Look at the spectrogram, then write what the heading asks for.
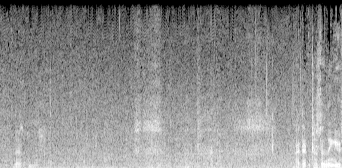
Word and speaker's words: Skudeneshavn: So apparently it's pronounced Skudeneshavn. I get very nice. That's it. Skudeneshavn. No, Skudeneshavn.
